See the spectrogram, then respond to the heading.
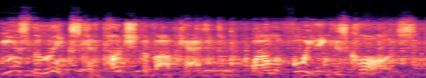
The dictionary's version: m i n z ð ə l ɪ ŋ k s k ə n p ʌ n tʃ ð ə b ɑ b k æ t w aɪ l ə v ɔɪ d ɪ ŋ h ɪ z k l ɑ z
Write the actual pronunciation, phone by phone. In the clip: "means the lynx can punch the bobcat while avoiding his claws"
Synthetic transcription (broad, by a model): m i n z ð ə l ɪ ŋ k s k ə n p ʌ n tʃ ð ə b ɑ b k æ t w aɪ l ə v ɔɪ d ɪ ŋ ɪ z k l ɑ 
